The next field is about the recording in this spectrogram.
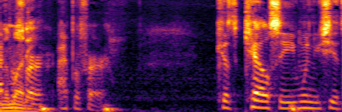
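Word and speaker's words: Kelce: saying travis and jason kelsey's last name wrong but technically no yeah everybody thought it was kelsey it's pronounced kels what the [ __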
